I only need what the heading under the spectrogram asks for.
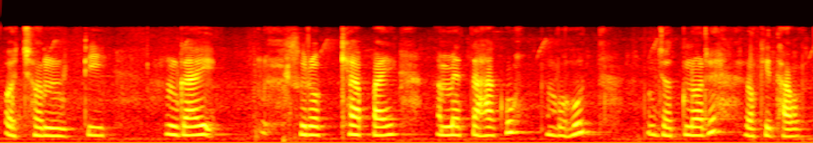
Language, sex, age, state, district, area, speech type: Odia, female, 18-30, Odisha, Balangir, urban, spontaneous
